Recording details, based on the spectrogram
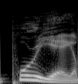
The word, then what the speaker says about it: Poirier: Conor McGregor, Dustin Poirier. Am I saying that right? Poirier? – You are.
